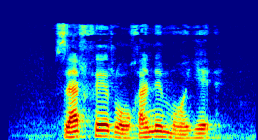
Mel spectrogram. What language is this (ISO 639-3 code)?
fas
